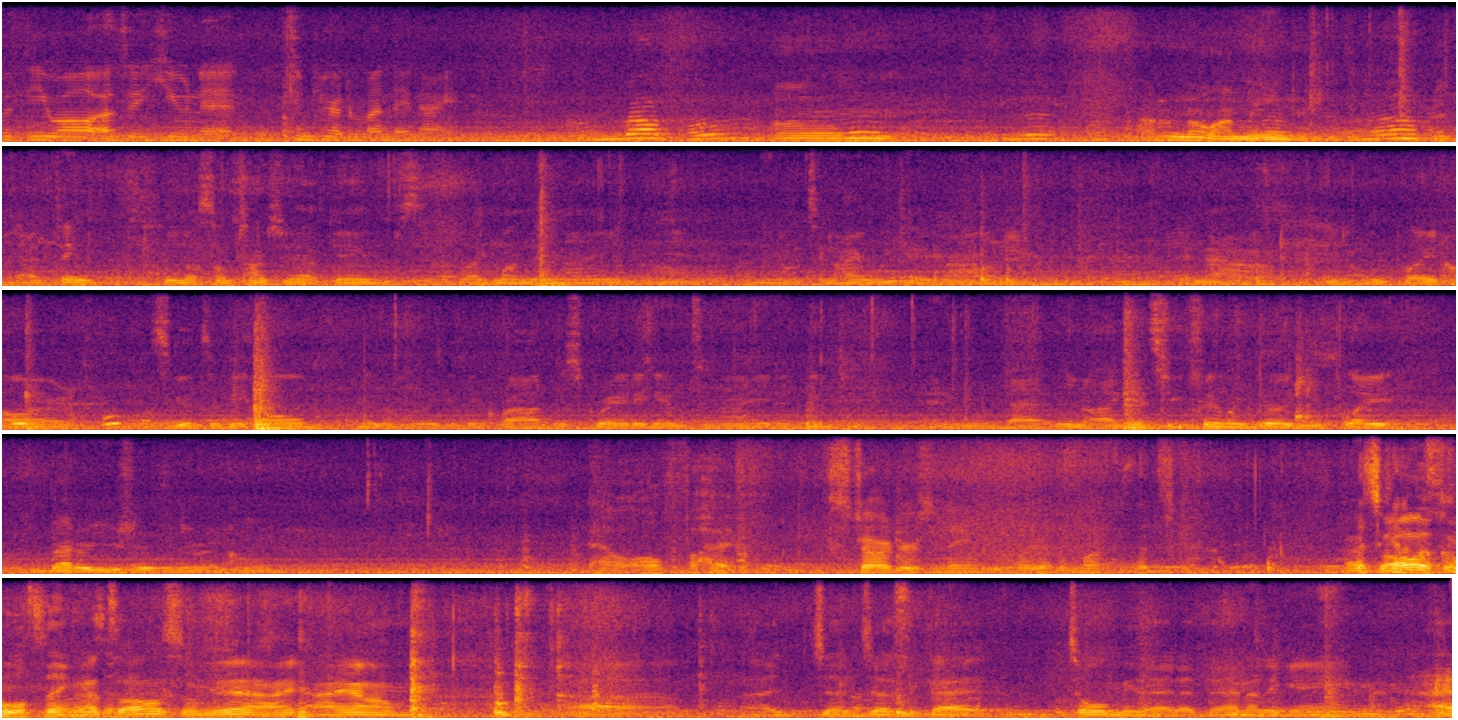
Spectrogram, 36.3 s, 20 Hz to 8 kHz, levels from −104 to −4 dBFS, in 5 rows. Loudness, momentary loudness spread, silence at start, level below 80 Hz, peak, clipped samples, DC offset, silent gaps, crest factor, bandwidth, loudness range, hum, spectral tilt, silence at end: -25 LUFS; 13 LU; 0 s; -46 dBFS; -2 dBFS; under 0.1%; under 0.1%; none; 22 dB; 8 kHz; 9 LU; none; -6.5 dB/octave; 0 s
